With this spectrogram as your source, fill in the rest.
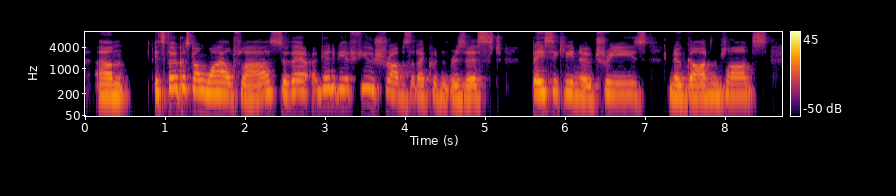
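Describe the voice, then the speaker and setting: With an English accent, a woman speaks at a moderate pace and medium pitch, with ordinary pitch variation, on a very clean recording with a silent background. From England. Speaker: retired professor and naturalist docent. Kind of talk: illustrated talk. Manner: hesitant with frequent fillers.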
